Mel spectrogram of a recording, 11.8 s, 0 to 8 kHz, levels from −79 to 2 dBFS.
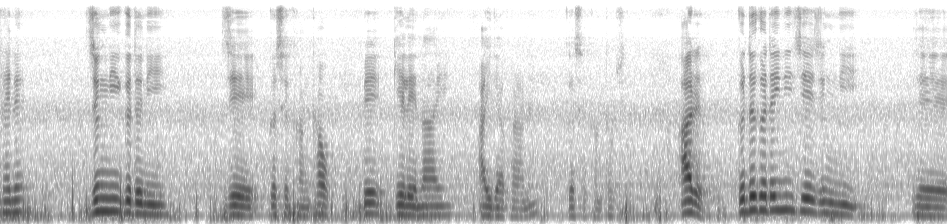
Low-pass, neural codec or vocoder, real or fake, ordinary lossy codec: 7.2 kHz; none; real; none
